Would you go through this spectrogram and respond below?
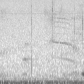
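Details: A cat with kittens. One thin, high, drawn-out mew rises slightly and then falls, partly masked by a loud, steady low hum throughout.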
